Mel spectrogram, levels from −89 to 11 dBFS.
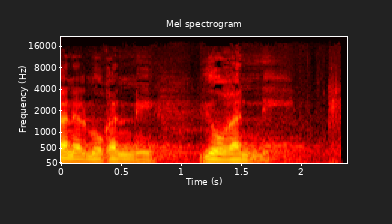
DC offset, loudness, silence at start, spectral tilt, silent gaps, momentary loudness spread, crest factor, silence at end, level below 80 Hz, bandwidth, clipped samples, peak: under 0.1%; -23 LUFS; 0 s; -7.5 dB/octave; none; 16 LU; 20 dB; 0.1 s; -40 dBFS; 17 kHz; under 0.1%; -4 dBFS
